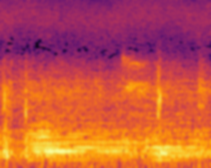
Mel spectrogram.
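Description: Opera orchestra holding sustained chords in a muffled historical live recording with steady hiss and a few sharp clicks.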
